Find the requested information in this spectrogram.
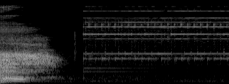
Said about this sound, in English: Oh, I've got a phone call here.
